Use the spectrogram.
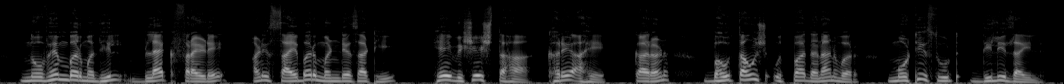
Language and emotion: Marathi, neutral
